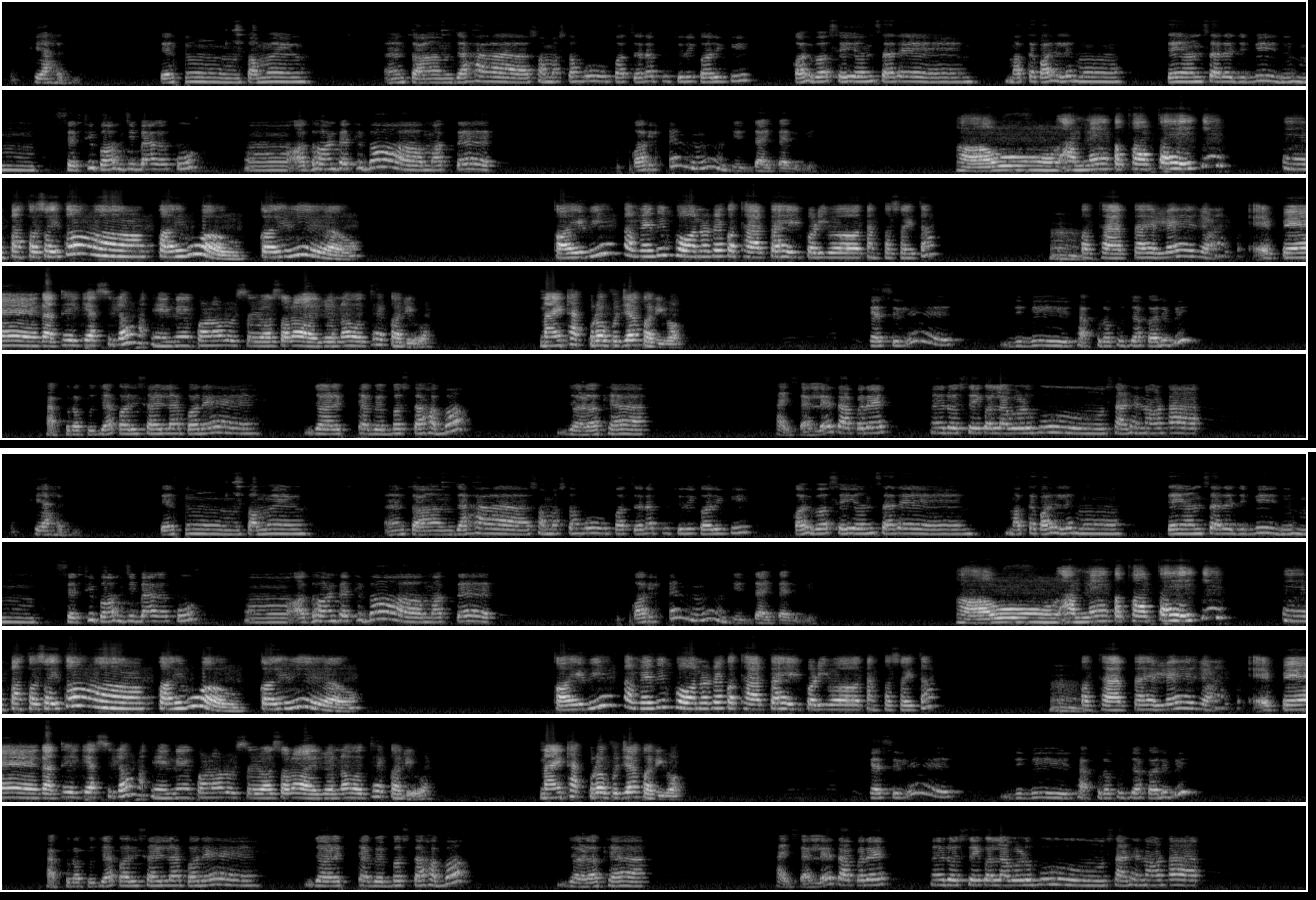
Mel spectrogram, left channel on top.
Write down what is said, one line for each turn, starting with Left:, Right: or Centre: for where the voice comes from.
Left: ଠିଆ ହେବି। ତେଣୁ ତମେ ଏ ତ, ଯାହା ସମସ୍ତଙ୍କୁ ପଚରା ପୁଚୁରି କରିକି କହିବ ସେଇ ଅନୁସାରେ ମତେ କହିଲେ, ମୁଁ ସେଇ ଅନୁସାରେ ଯିବି, ଉମ୍ ସେଠି ପହଞ୍ଚିବା ଆଗକୁ ଉଁ ଅଧଘଣ୍ଟେ ଥିବ ମତେ କହିଲେ, ମୁଁ ଯି ଯାଇପାରିବି।
Right: ହଉ ଆମେ କଥାବାର୍ତ୍ତା ହେଇକି ତାଙ୍କ ସହିତ କହିବୁ ଆଉ, କହିବି ଆଉ। କହିବି, ତମେ ବି ଫୋନ ରେ କଥାବାର୍ତ୍ତା ହେଇ ପଡିବ ତାଙ୍କ ସହିତ।
Left: ହଁ
Right: କଥାତ୍ ତାହେଲେ, ଜଣ ଏବେ ଗାଧେଇକି ଆସିଲ ଏଇନେ କଣ ରୋଷେଇବାସର ଆୟୋଜନ ନ ବୋଧେ କରିବ। ନାଇଁ ଠାକୁର ପୂଜା କରିବ।
Left: ଥିଲେ ଯିବି ଠାକୁର ପୂଜା କରିବି ଠାକୁର ପୂଜା କରିସାଇଲା ପରେ ଜଳଖିଆ ବ୍ୟବସ୍ଥା ହବ ଜଳଖିଆ ଖାଇସାରିଲେ ତାପରେ ରୋଷେଇ କଲା ବେଳକୁ ସାଢ଼େ ନଅଟା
